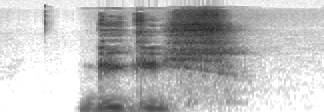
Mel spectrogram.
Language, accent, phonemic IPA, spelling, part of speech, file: French, France, /ɡy.ɡys/, gugus, noun, LL-Q150 (fra)-gugus.wav
- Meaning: fool, clown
